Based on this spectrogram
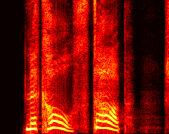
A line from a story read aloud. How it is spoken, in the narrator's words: Shelley shouted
